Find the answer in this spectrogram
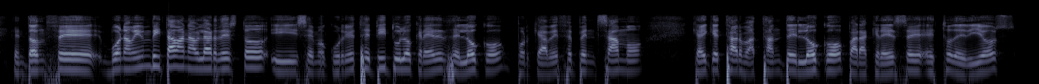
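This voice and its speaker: With an Extremaduran accent, a man with a fairly high pitch talks at a moderate pace with ordinary pitch variation. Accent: Extremaduran Spanish, noticeable. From Spain, Extremadura (Badajoz). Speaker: Jesuit priest and psychologist. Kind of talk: talk to a live audience.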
